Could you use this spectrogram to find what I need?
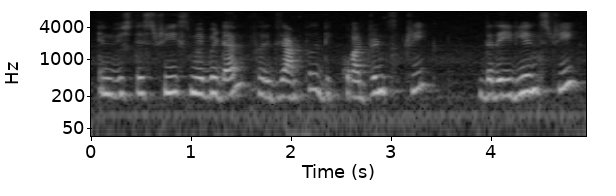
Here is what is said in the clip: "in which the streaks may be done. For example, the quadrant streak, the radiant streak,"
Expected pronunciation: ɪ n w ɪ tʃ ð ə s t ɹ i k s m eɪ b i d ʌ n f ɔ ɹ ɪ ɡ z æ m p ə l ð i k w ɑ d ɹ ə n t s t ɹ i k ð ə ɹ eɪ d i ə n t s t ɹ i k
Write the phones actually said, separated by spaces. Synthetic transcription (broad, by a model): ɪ n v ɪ tʃ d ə s t ɹ i k s m eɪ b i d ʌ n f ɔ ɹ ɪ ɡ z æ m p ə l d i k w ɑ d ɹ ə n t s t ɹ i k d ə ɹ eɪ d i ə n t s t ɹ i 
